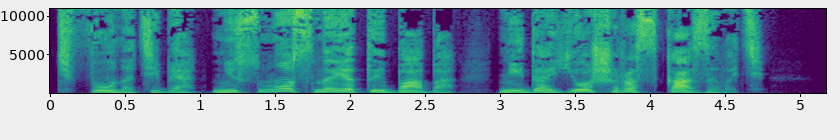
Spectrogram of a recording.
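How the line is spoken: Angry father growling. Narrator (Russian): в сердцах рыкнул отец

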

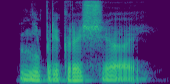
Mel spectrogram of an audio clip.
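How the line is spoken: Muttering. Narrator (Russian): бормочет он

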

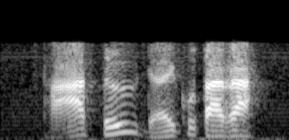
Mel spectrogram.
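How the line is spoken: Deep-voiced shout. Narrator (Vietnamese): tiếng gầm nhỏ, Thanh Giáp Sư Vương Sử Thúc Cương thong thả đứng dậy, trầm giọng quát lên

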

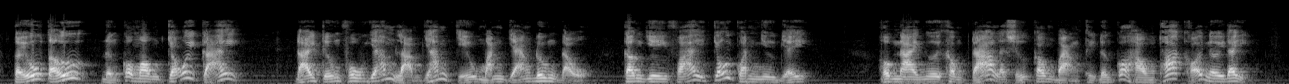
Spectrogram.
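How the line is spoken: Roaring like a tiger. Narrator (Vietnamese): Xuyên Trung Hắc Đạo Minh Chủ tàn thần độc đảm Vũ Văn Hùng như hổ gầm nói

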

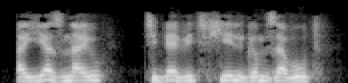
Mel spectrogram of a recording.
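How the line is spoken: Plain. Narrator (Russian): сказала Лакшми юноше

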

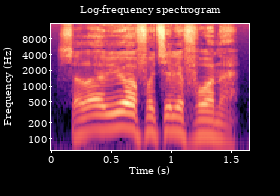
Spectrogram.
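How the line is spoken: Sleepy voice. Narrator (Russian): сонно произнес

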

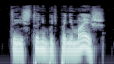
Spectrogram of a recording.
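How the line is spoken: Whisper. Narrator (Russian): он прошептал

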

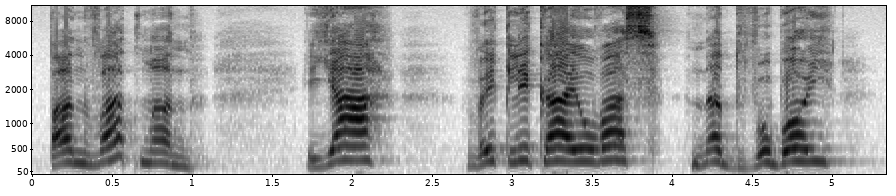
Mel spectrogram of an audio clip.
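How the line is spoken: Male shout. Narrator (Belarusian): выкрыкнув пранціш

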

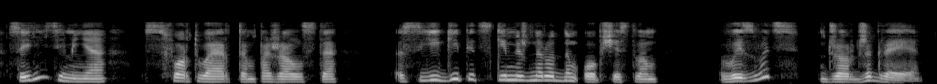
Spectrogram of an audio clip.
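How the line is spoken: Quiet. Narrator (Russian): тихо сказал

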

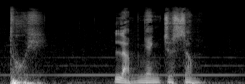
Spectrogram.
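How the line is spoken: Heavy-breathing low mutter. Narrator (Vietnamese): Thành thở mạnh, khẽ nói qua kẽ rằng

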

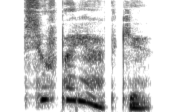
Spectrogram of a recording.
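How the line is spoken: Warm, smiling. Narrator (Russian): Ласково улыбнулась Сафи

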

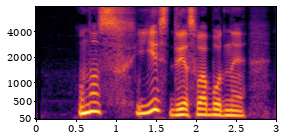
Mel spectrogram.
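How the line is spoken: Hesitant, uncertain. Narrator (Russian): неуверенно произнесла она, будто раздумывая, не отказать ли мне

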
